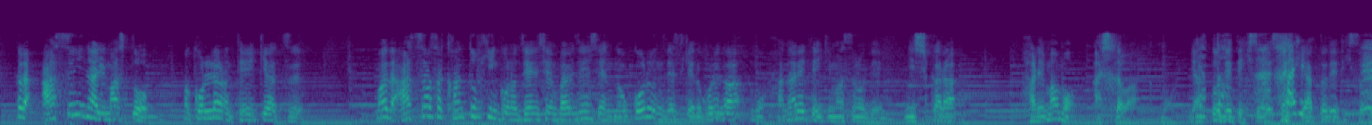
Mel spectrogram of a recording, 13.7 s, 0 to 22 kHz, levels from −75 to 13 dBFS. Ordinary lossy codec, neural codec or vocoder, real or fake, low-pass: none; vocoder, 24 kHz, 100 mel bands, Vocos; fake; 7.2 kHz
